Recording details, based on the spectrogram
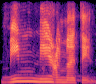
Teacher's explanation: نون ساکن کے پاس نون ہے، تو یہ کامل ادغام ہے وتھ غنہ کے ساتھ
